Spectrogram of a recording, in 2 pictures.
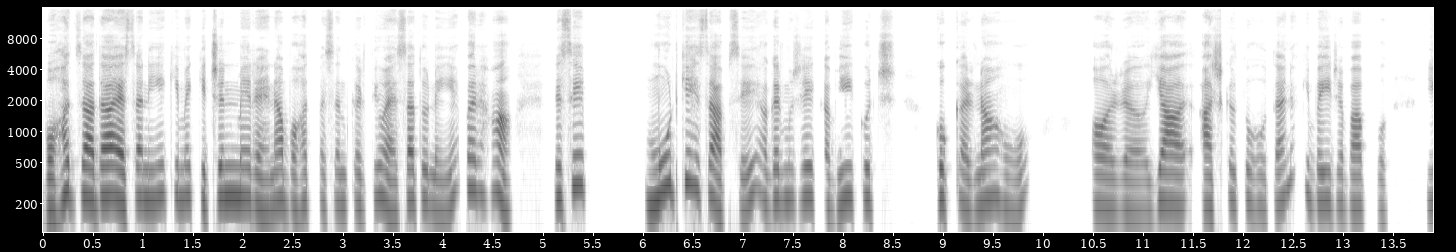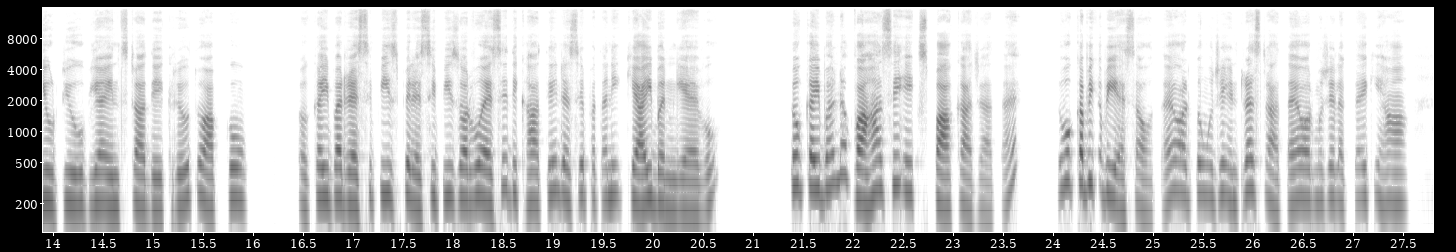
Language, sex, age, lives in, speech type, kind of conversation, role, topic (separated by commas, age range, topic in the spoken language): Hindi, female, 50-54, India, conversation, podcast, guest, Food ya cooking ke kaun-se shauk tumhe sach mein waqt ka sahi istemaal lagte hain, aur tumhe sabse zyada kya pasand hai?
